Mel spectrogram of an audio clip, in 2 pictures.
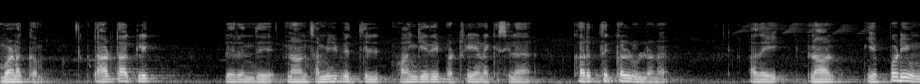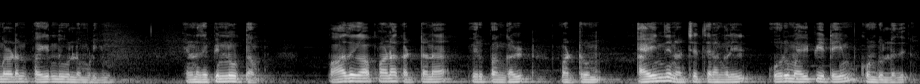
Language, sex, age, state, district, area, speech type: Tamil, male, 18-30, Tamil Nadu, Tiruchirappalli, rural, read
